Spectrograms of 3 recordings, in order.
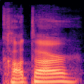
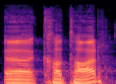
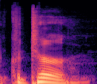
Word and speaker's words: Qatar: my favorite things is like listening to everybody pronounce Qatar okay that's a new one Couture I I had not heard that one before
